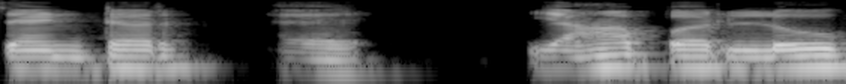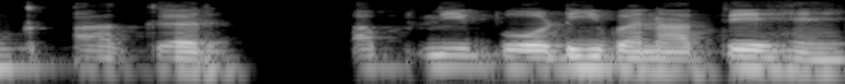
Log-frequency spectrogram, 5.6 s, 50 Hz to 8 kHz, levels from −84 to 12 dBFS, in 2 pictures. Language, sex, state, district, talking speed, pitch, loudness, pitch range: Hindi, male, Bihar, Lakhisarai, 105 wpm, 130 Hz, -17 LUFS, 120-135 Hz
